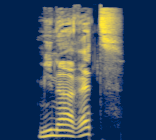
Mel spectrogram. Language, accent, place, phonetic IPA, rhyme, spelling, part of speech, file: German, Germany, Berlin, [minaˈʁɛt͡s], -ɛt͡s, Minaretts, noun, De-Minaretts.ogg
- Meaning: plural of Minarett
